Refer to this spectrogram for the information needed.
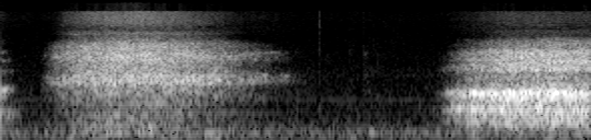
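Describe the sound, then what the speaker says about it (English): A slow, deep breath during a meditation: a long airy inhale, a quiet pause, then a soft rushing exhale, close and calm. "take a deep and clearing breath"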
